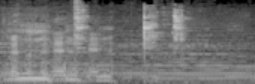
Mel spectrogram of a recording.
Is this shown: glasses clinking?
yes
